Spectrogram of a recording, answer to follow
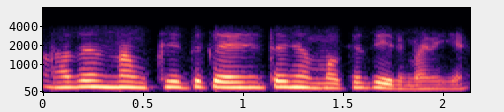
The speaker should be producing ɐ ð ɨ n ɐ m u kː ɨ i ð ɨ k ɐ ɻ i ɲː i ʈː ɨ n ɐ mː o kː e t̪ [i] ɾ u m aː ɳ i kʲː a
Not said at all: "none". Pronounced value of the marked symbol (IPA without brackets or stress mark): iː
